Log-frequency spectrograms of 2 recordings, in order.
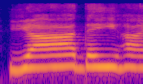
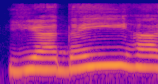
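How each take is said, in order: First: The middle vowels are split into two sounds. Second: The middle vowel glides softly as one sound. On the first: The speaker calls it wrong. "नहीं कहना" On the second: The speaker calls it right. "यालीन तो नरमी से पढ़ेंगे"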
